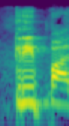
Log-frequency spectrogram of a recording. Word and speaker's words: कृपा: कई बार देखते हैं विद्यार्थी इसको र की तरह उच्चारित करता है, पर इसका प्रोनाउंसिएशन र की तरह करता है। जैसे कृपा लिखा है तो इसको कृपा बोलता है, आपकी कृपा है साहब, ईश्वर की कृपा है। अरे भाई कृपा नहीं है, कृपा है।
